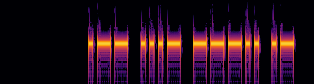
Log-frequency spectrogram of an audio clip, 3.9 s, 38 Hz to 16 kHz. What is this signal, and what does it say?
Morse code, heard as a keyed tone, about 22 wpm, 700 Hz. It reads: WV8A
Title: USA Call Signs - 4 Characters - Repeated 3x - 22wpm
